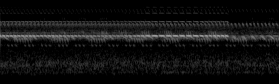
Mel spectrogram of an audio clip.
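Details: Crickets, bell crickets among them, heard in Narita, Chiba Prefecture, Japan, using a TASCAM Portacapture X8. A close singer gives fast, even pulses of bright ringing tone, swelling midway, then drops back into the softer high chorus.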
